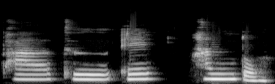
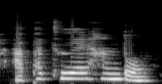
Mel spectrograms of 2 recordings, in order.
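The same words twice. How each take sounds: First: Syllable by syllable. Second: Said in the usual way. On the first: Shown as a demonstration. Teacher models word syllable by syllable.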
